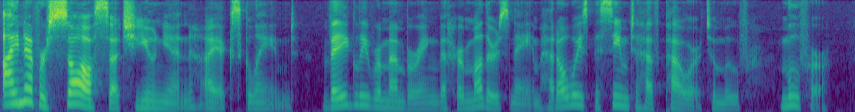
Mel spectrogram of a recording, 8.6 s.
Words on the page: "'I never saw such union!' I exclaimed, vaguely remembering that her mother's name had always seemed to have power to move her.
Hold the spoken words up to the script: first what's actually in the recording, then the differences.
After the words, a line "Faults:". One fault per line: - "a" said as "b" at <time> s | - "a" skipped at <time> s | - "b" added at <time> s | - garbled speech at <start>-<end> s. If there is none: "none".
"'I never saw such union!' I exclaimed, vaguely remembering that her mother's name had always seemed to have power to move move her.
Faults:
- "move" added at 7.8 s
